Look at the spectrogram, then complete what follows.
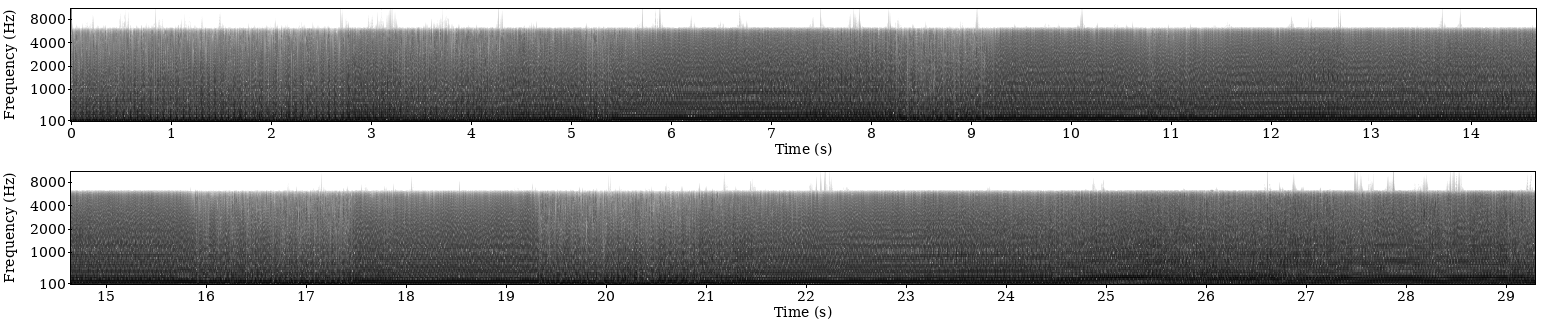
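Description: Race car engine heard from inside the cockpit, running hard on track. The engine note falls off a few times and climbs again, rising steadily near the end.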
